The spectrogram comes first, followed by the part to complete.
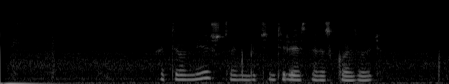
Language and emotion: Russian, neutral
